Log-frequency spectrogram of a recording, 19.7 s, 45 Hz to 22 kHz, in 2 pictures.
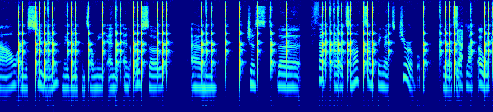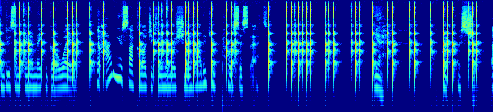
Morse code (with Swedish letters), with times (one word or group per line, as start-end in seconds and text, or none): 0.4-3.3 EFTER
4.0-5.7 ATT
6.4-7.8 HA
8.5-11.9 KÄNT
12.6-14.6 DIN
15.2-19.4 BROR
